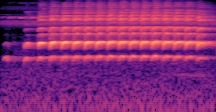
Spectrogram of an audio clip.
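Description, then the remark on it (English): A strange, cawing bird call rings out alone in the distance, a rapid run of harsh, buzzy pulses strung together into one steady, chattering stretch lasting about two seconds. “So he keeps hearing this strange sort of cawing sound in the distance.”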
